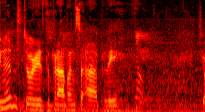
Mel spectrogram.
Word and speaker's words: Brabant: It sounds so strange in Dutch, Brabant. It's Brabant, the Duchy of Brabant.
